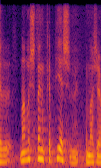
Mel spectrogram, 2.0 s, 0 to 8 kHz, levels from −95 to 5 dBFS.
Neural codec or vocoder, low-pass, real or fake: codec, 16 kHz, 0.5 kbps, FunCodec, trained on Chinese and English, 25 frames a second; 7.2 kHz; fake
